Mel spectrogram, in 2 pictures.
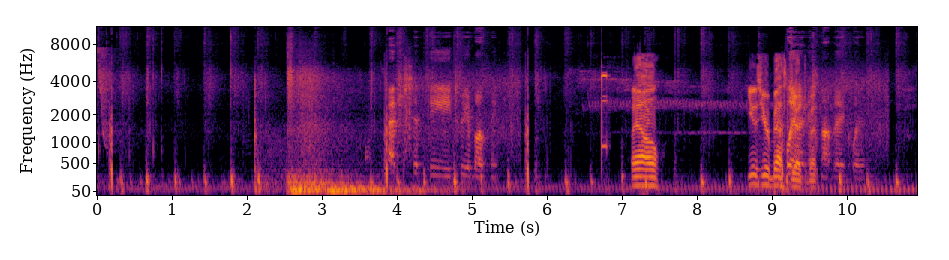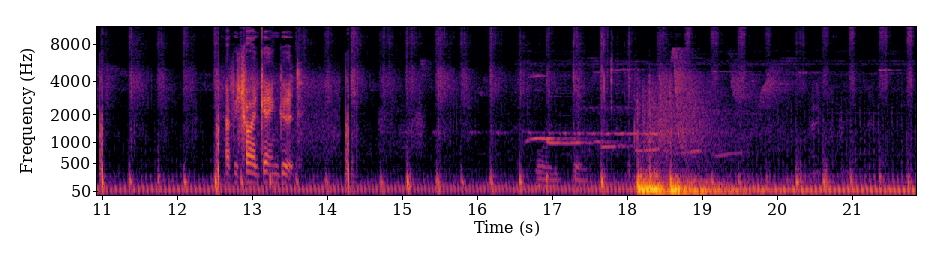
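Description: Footsteps rustle quickly through grass and undergrowth.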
